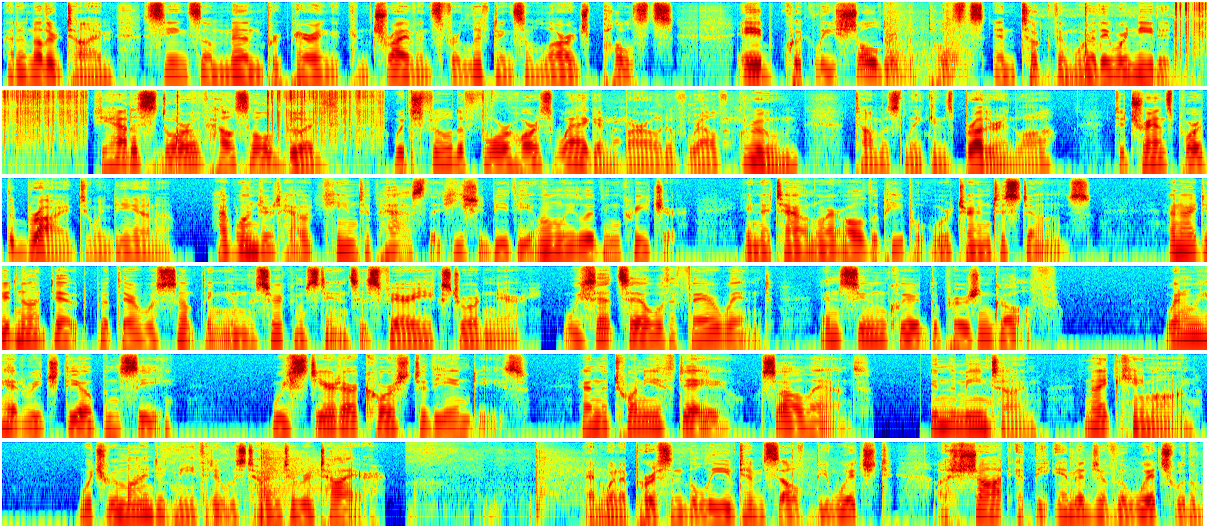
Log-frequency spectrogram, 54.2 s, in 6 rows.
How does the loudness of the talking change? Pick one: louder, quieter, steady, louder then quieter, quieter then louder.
steady.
